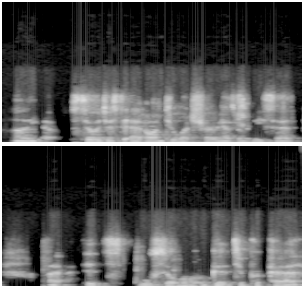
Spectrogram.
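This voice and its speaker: Somewhat breathy delivery at a moderate pace, in a monotone, flat intonation. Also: woman. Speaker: PhD fellow. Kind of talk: panel advice.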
